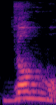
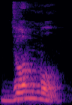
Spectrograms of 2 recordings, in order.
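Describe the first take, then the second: First: জম্ম with n turned into a doubled m; assimilated pronunciation. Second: জন্ম said carefully with a distinct n before m; standard pronunciation. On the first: Teacher showing everyday Bangla assimilation, জম্ম with double m. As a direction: hold one long m in জম্ম. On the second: Teacher showing students the original word, জন্ম with clear n. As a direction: keep the n audible in জন্ম. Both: Shown as a demonstration. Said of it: "বলে না বাংলা ভাষায়".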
